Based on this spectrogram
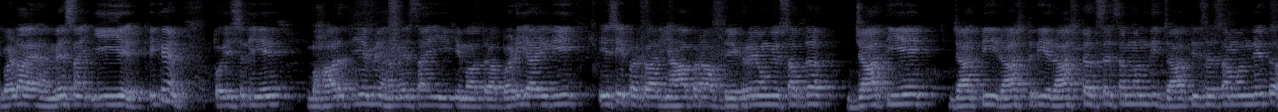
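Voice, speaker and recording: A man's voice: high voice, fairly bright tone. A man teaching Hindi grammar in a class, repeating each word and quizzing his students as he goes. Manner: repetitive, drills each word with quiz questions to students. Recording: very echoey room, mic far off.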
